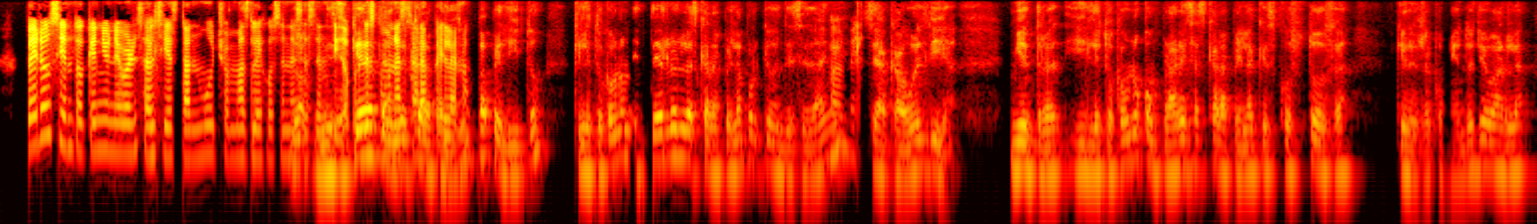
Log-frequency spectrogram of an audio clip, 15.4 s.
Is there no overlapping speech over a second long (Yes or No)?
No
